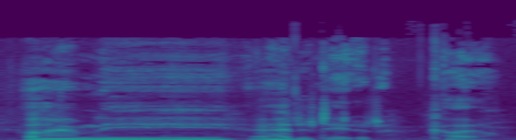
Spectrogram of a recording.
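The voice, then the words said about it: Calm, soothing radio-announcer voice. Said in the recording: “You soothe us with the NPR voice”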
